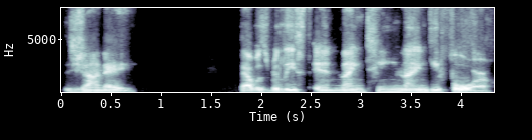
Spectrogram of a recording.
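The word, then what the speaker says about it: Zhané: about all right so it's janae's pronounced john a that was released in 1994.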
